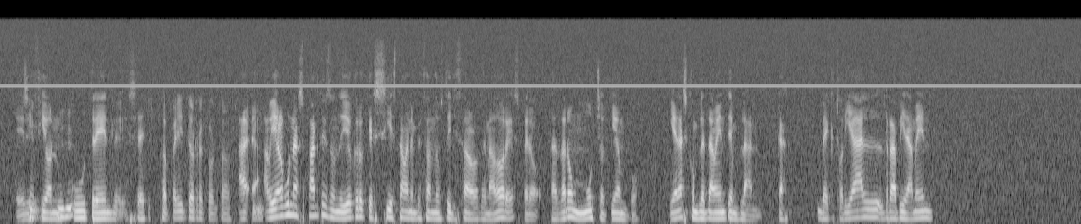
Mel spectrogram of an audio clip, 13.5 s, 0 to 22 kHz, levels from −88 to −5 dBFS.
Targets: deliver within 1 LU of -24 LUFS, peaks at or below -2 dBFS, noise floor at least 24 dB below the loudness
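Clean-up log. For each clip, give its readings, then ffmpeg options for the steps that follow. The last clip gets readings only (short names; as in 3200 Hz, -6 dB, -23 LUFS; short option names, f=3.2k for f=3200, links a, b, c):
steady tone 4500 Hz; tone level -26 dBFS; noise floor -28 dBFS; noise floor target -44 dBFS; loudness -20.0 LUFS; peak -1.5 dBFS; loudness target -24.0 LUFS
-> -af "bandreject=f=4.5k:w=30"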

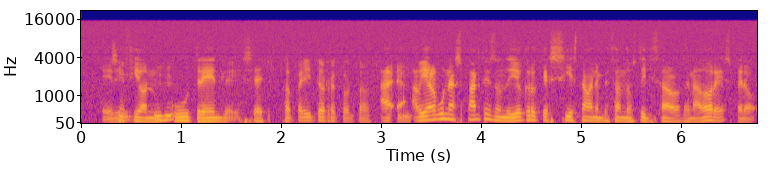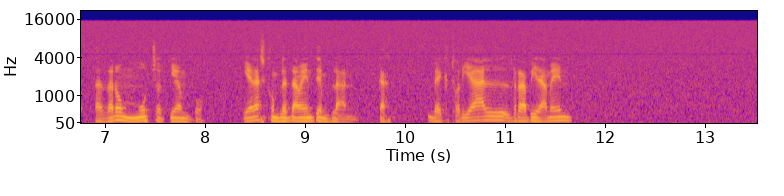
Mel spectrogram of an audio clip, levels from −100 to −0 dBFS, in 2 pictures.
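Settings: steady tone none; noise floor -35 dBFS; noise floor target -45 dBFS
-> -af "afftdn=nr=10:nf=-35"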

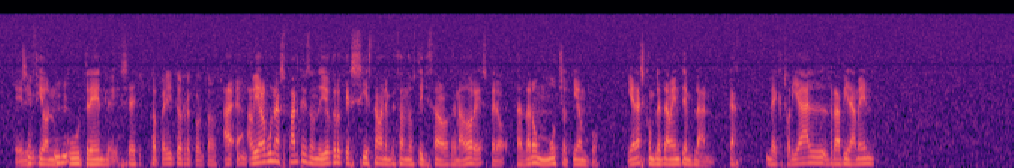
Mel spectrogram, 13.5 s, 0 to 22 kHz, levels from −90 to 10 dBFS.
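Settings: noise floor -42 dBFS; noise floor target -45 dBFS
-> -af "afftdn=nr=6:nf=-42"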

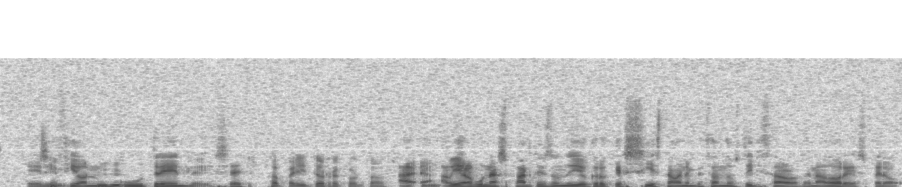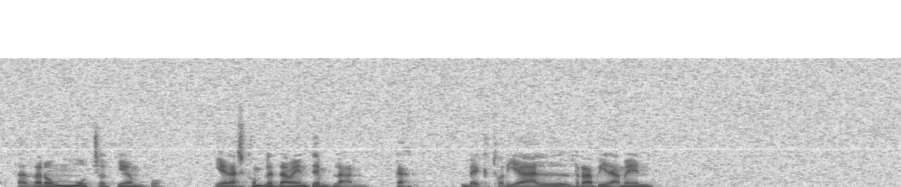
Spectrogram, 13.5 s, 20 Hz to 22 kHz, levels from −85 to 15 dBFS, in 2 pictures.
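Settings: noise floor -46 dBFS; loudness -21.0 LUFS; peak -2.0 dBFS; loudness target -24.0 LUFS
-> -af "volume=-3dB"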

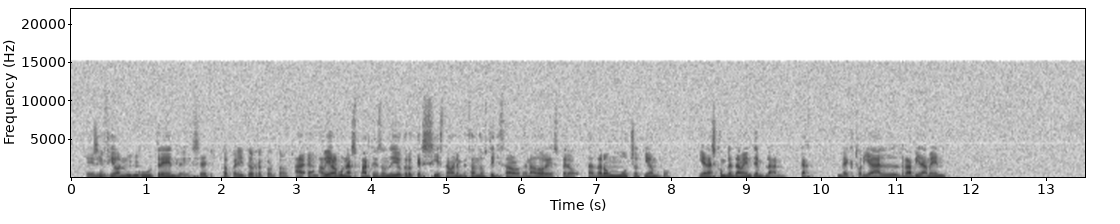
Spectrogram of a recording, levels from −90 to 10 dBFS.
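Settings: loudness -24.0 LUFS; peak -5.0 dBFS; noise floor -49 dBFS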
